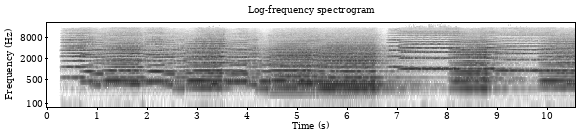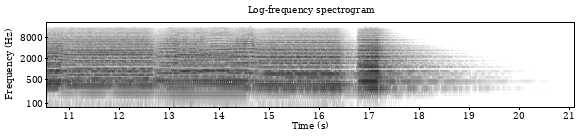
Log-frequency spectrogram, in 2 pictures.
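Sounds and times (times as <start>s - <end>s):
violins playing: 0.3s - 18.5s.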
